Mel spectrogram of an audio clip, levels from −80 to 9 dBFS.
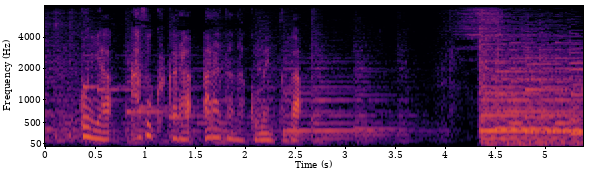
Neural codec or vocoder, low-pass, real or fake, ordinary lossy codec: none; none; real; none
